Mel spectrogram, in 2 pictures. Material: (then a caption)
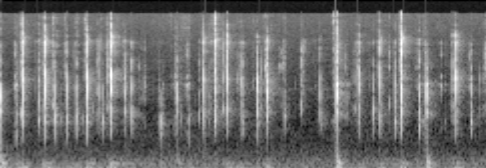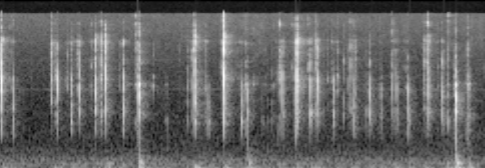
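Plastic. Both hands type continuously with their fingertips on a tenkeyless RGB mechanical keyboard with tactile switches, plastic keycaps and an aluminum frame. A rapid, uneven stream of short, bright clicks rides over a soft low thump from each keystroke, and every press dies away almost instantly.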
